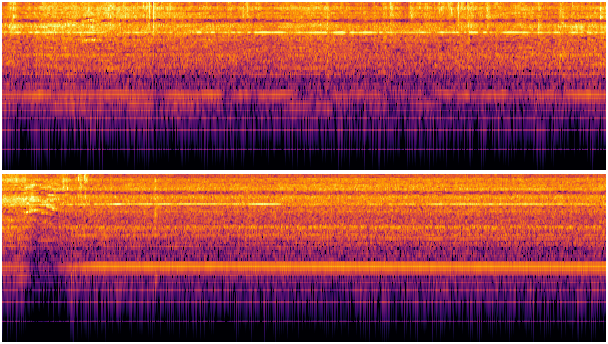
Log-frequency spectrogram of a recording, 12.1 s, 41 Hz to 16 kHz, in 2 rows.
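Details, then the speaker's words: Dyson DC01 upright vacuum built 1998, first run before service: steady strained whine with a thin high note that barely changes, the motor pulling against a choked airflow path; the machine is completely clogged up. "This thing is completely and utterly clogged up."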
